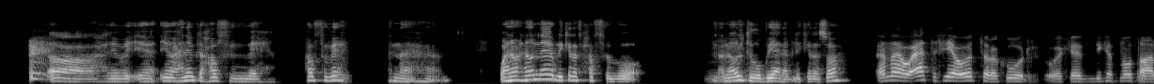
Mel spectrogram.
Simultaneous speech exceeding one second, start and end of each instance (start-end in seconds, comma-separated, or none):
none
